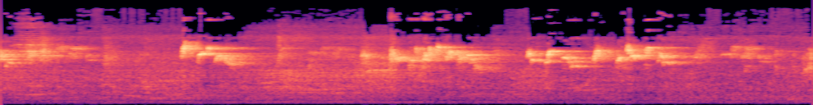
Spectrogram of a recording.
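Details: Red-whiskered bulbul giving lively warbled phrases, repeated in quick clusters of bright chirping notes with brief gaps, over a low steady background hum.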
